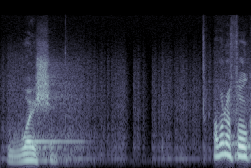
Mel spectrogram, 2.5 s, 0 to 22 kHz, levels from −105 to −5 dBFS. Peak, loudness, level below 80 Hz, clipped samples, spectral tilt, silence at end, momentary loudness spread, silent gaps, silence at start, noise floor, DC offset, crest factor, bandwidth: -14 dBFS; -31 LUFS; -82 dBFS; under 0.1%; -5.5 dB/octave; 0 s; 21 LU; none; 0.05 s; -64 dBFS; under 0.1%; 20 dB; 14 kHz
